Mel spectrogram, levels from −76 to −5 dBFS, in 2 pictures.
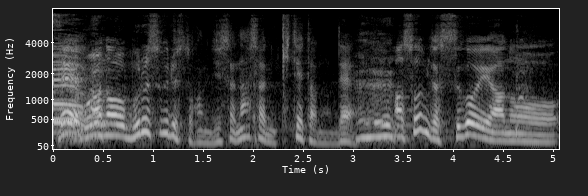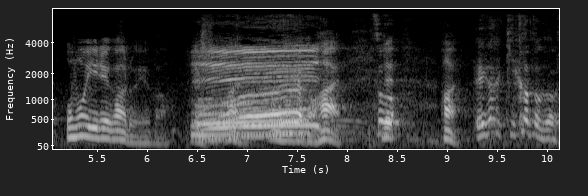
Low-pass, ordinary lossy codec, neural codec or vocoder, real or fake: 7.2 kHz; AAC, 32 kbps; none; real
